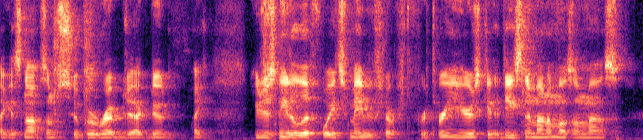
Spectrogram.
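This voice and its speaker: A man's bright, sharp, monotone voice with flat intonation, in audible room echo. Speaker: fitness livestreamer. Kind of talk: casual livestream chat. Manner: casual, filler-heavy.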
